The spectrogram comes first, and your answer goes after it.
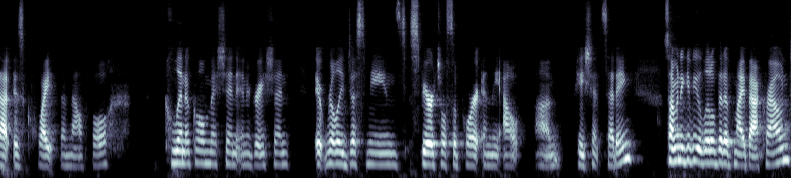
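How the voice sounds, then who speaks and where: A woman speaks at a moderate pace with a fairly low pitch. Her intonation stays fairly even, though her loudness swings widely. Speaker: healthcare spiritual care director. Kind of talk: conference presentation. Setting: conference stage with audience.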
